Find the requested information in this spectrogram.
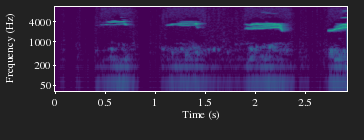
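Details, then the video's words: Younger bald eagle chick asking for food on a Dade County nest cam, 13 April 2023, while the adult feeds its elder sibling fish; four thin, high whistled calls, some slightly downslurred, spaced about every half second. "LITTLE ONE CALLS"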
